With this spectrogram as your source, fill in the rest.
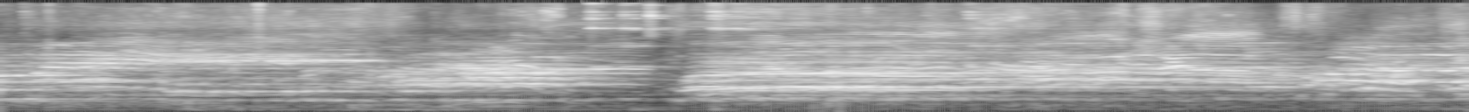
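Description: A crowd of women sings together loudly and close by.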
